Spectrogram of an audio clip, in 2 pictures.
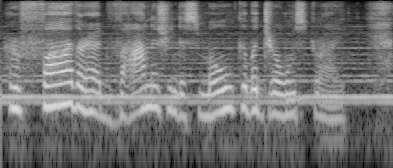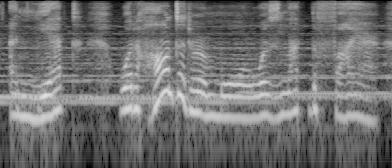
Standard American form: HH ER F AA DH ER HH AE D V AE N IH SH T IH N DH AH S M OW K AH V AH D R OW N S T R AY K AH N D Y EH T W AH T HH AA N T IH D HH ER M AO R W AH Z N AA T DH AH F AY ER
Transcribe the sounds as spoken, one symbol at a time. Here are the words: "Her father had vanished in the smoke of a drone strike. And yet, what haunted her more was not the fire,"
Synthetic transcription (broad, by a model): HH ER F AA DH ER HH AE D V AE N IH SH IH N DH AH S M OW K AH V AH D R OW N S T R AY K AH N Y EH T W AH T HH AA N T IH D HH ER M AO R W AH Z N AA T DH AH F AY ER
